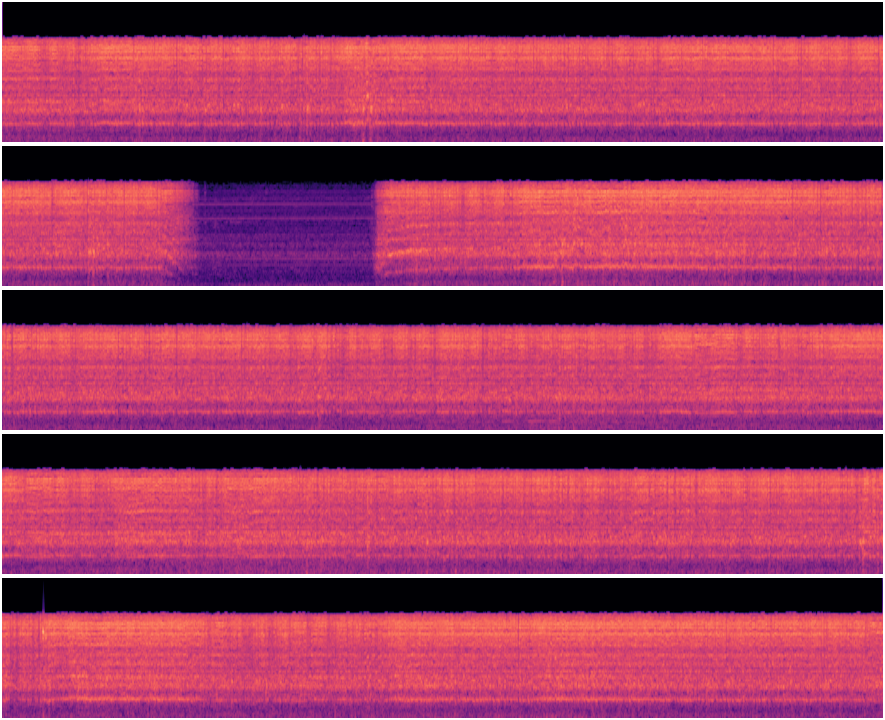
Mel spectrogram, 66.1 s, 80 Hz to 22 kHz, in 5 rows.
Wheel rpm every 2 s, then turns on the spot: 160, 160, 160, 160, 160, 160, 160, 110, 0, 80, 160, 160, 160, 160, 160, 160, 160, 160, 160, 160, 160, 160, 160, 160, 160, 160, 170, 160, 160, 160, 160, 160, 160.
none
